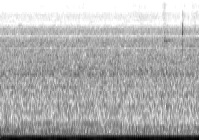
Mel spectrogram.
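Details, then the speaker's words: Old boat engine (Marine Trader) at the dock just after start, warming up: low, steady rumble with even firing pulse and no ticks or misses; charging good, everything working, healthy idle. "Charging's good, everything's working."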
